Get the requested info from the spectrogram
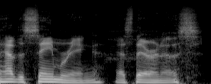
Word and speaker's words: Theranos: how do you pronounce the name of this company? – Theranos.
